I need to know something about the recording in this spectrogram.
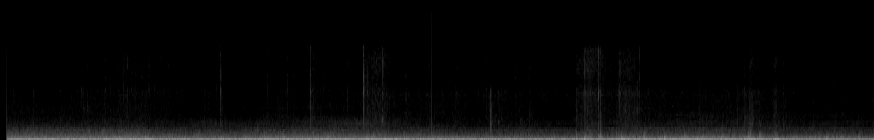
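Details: Vauxhall Corsa D, manual, knocking and tapping under acceleration and deceleration: heavy low driving rumble with scattered light knocks and taps at irregular moments. Coil springs and rear shocks were already replaced and the MOT noted nothing; cause unknown.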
